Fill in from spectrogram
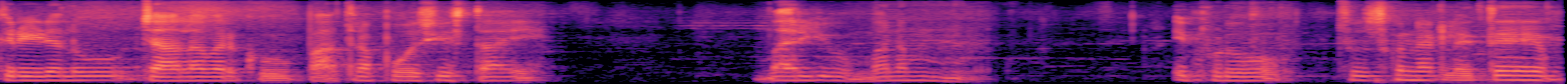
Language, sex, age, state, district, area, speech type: Telugu, male, 18-30, Telangana, Ranga Reddy, urban, spontaneous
